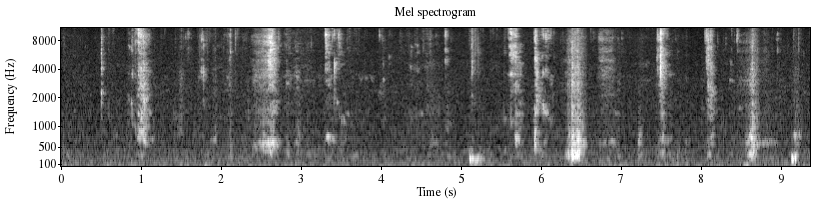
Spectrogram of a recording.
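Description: Faint, close-up chewing and mouth smacks of someone eating rice and fried fish by hand: a string of short, wet clicks and smacks at an irregular pace.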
